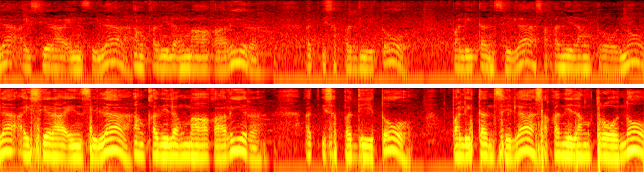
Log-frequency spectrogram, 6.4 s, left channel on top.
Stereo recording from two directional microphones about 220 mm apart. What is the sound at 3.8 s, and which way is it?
Speech, 40° right (ahead or behind).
